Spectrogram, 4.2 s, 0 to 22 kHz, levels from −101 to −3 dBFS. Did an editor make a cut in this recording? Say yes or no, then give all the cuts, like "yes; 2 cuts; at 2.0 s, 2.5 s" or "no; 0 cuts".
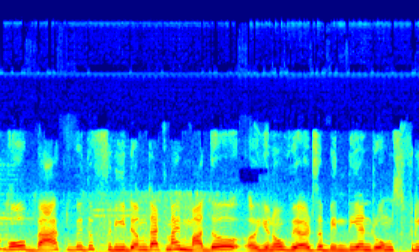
no; 0 cuts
